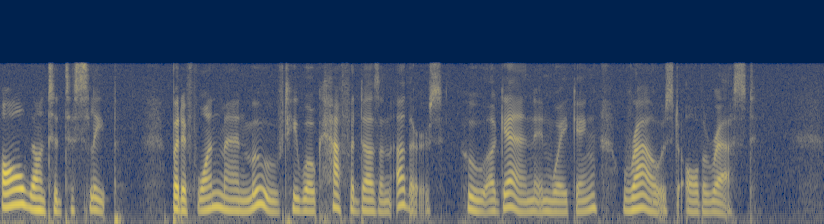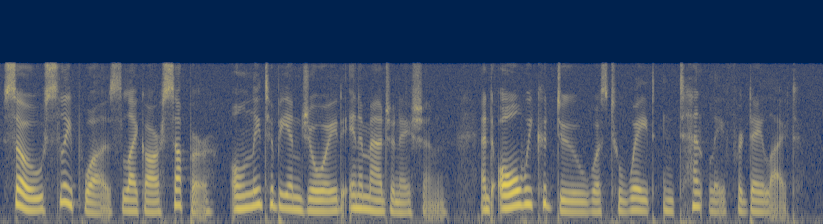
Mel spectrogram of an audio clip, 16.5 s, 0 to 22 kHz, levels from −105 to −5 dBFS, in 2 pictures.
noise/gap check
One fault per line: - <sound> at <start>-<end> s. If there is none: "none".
none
